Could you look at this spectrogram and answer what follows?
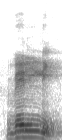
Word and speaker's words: वेल्ली: गाथा क्रमांक 156 उच्चारण माया माया वेल्ली वेल्ली आधा ल पूरा ल मायावेली मायावेली असेसा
